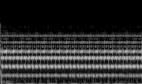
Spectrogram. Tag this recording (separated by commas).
Music, Keyboard (musical), Organ, Musical instrument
